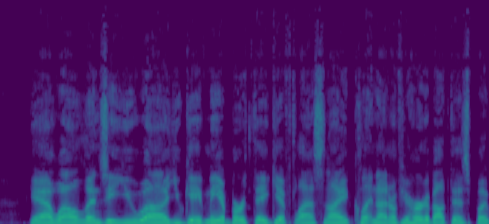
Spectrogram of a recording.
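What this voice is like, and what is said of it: Usual voice. Nothing is said of it.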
